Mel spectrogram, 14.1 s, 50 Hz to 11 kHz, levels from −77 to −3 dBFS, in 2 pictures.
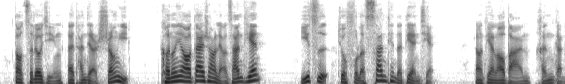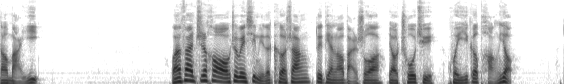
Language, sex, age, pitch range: Chinese, male, 30-49, 105-150 Hz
